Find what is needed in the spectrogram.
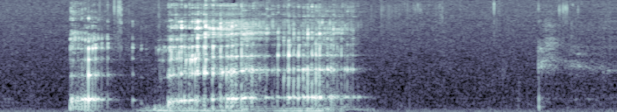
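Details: Two belches, a short one then a long, drawn-out rumbling burp, in a quiet room.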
